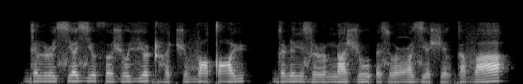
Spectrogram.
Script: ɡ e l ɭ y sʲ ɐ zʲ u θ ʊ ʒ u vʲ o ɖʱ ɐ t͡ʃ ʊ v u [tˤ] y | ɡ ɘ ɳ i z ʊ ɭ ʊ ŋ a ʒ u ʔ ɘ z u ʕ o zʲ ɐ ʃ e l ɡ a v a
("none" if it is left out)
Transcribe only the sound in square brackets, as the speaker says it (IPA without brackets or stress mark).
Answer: tˤ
